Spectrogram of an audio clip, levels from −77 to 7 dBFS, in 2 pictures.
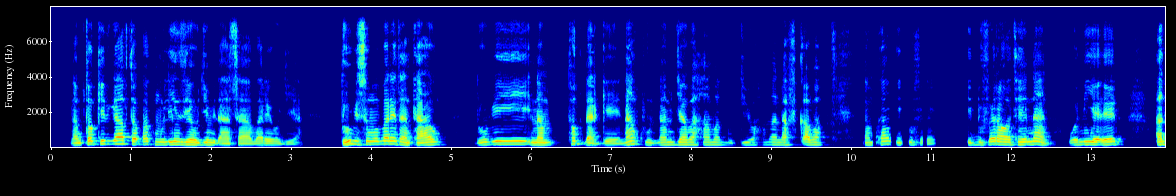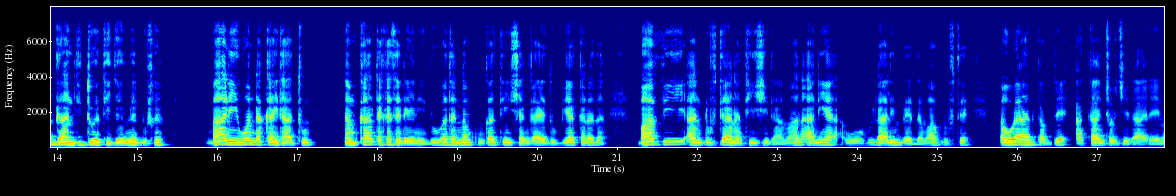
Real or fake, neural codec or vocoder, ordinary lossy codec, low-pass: real; none; none; 7.2 kHz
